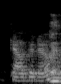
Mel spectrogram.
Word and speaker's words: Gal Gadot: with and I picked gal gadot I can never pronounce it Oh gal gadot you know you pronounce the T you're good the first time yeah okay so I picked gal gadot and we see her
